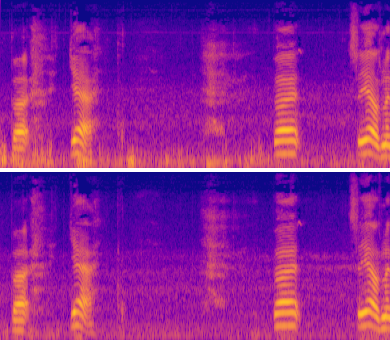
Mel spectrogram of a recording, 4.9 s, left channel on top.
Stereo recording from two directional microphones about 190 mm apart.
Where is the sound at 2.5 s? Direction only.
5° right (ahead or behind).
